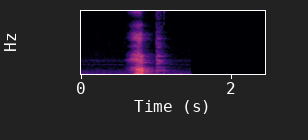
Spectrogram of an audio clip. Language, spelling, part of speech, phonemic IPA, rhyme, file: Dutch, heb, verb, /ɦɛp/, -ɛp, Nl-heb.ogg
- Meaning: inflection of hebben: 1. first-person singular present indicative 2. second-person singular present indicative 3. imperative 4. informal third-person singular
